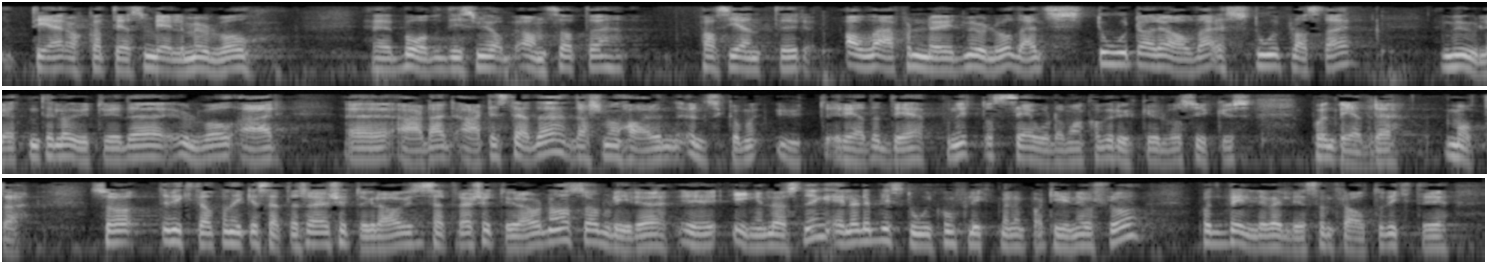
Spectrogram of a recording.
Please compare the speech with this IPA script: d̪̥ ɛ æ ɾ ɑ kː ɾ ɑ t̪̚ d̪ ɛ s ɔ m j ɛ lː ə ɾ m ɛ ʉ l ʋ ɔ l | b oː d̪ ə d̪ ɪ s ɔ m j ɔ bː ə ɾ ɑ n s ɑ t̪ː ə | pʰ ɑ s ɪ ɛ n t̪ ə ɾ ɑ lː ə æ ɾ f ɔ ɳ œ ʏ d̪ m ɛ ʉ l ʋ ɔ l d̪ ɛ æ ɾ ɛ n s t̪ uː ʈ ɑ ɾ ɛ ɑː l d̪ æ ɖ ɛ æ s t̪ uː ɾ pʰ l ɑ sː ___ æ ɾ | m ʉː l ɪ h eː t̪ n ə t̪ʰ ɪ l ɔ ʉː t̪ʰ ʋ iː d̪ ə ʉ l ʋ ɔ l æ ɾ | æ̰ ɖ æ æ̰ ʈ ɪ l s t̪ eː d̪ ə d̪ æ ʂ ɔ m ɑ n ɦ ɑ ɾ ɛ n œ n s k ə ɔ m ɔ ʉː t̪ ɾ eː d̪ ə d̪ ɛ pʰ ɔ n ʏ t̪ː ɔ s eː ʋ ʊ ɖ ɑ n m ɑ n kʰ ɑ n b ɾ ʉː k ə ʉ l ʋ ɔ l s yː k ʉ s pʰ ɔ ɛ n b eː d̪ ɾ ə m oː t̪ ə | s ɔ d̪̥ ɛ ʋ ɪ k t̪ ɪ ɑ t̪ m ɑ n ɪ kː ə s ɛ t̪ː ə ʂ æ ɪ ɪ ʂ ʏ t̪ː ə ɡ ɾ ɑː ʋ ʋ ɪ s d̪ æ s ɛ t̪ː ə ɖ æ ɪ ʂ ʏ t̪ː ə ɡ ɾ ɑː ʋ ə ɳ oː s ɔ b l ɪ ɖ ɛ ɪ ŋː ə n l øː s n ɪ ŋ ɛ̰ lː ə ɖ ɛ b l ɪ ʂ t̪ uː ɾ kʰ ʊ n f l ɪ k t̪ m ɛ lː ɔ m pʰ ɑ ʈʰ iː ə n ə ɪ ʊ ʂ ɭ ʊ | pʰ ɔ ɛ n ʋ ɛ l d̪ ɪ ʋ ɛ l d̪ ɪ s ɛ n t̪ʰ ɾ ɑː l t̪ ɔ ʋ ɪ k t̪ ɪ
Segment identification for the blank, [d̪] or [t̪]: d̪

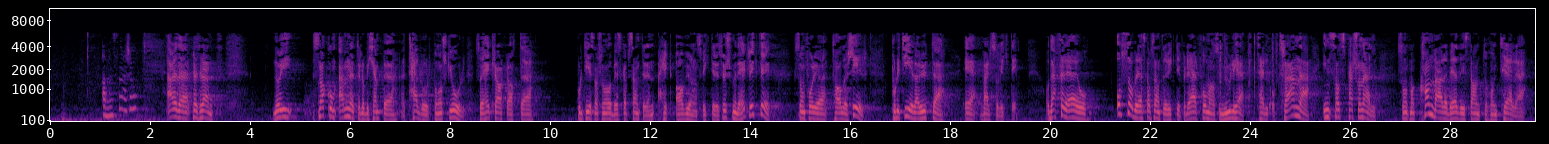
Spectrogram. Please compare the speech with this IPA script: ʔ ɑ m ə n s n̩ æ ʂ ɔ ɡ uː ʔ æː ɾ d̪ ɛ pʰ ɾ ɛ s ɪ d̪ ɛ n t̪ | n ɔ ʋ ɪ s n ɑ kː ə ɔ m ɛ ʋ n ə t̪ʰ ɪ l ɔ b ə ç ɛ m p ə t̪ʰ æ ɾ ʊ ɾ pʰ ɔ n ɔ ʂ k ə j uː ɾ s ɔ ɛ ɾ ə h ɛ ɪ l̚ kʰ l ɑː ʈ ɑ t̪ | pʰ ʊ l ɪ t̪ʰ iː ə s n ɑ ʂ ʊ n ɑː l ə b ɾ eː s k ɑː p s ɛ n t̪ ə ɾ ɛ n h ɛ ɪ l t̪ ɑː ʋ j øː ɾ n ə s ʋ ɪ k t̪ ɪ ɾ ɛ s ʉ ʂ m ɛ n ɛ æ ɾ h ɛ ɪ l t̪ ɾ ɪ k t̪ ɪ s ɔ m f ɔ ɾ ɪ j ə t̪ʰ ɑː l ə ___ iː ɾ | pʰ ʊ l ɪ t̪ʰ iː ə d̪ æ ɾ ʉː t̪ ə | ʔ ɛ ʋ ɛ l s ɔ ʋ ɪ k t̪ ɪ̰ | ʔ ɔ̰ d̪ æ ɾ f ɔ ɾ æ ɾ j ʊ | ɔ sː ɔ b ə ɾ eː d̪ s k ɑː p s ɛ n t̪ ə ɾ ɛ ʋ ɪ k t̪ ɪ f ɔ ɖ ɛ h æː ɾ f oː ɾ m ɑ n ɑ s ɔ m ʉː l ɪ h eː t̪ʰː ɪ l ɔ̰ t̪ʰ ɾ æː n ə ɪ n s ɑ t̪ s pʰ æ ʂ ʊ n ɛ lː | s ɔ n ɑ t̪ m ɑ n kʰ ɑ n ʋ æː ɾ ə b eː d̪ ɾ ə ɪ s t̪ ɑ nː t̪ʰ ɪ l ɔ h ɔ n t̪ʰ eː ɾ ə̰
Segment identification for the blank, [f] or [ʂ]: ʂ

